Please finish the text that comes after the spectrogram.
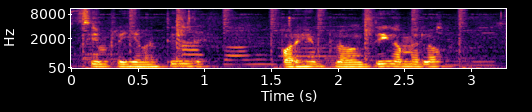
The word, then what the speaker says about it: dígamelo: Por ejemplo, dígamelo y notifíqueselo. Dígamelo con la primera signo en la I y notifíqueselo en la segunda I.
